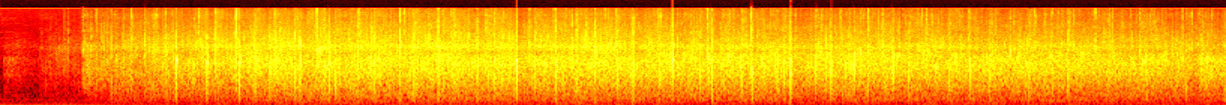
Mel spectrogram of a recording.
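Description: Audience applauding, breaking out suddenly about half a second in and carrying on as steady, dense clapping.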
